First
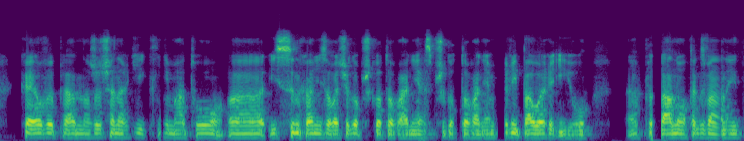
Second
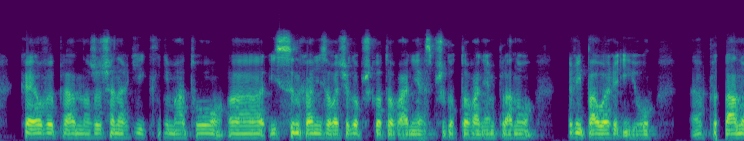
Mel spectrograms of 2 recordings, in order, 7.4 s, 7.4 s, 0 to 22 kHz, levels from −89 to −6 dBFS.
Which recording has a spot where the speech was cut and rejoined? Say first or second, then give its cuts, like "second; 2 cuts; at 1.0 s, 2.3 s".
first; 1 cut; at 5.0 s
